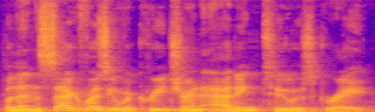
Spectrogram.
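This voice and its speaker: A man's voice: medium pitch, expressive, fast, slight background noise. A man casually walking through a card game deck, rambling and joking, with many fillers and digressions. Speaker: deck reviewer.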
